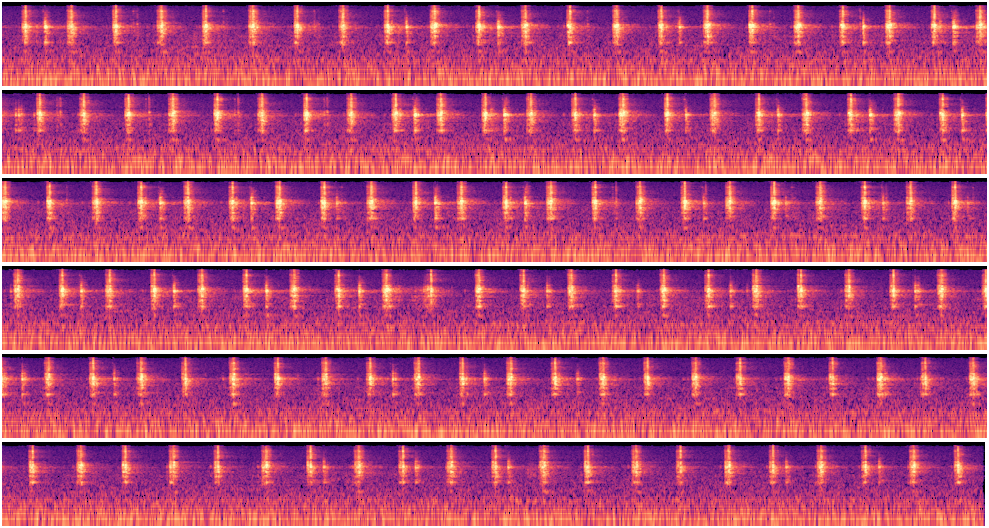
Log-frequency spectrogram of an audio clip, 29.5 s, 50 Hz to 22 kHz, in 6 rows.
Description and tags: Here I used the microphones of an Olympus LS-10. Distance timer to microphones: 30 cm or 1 ft.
